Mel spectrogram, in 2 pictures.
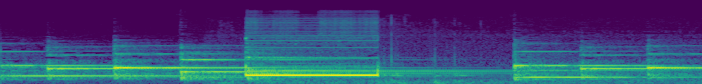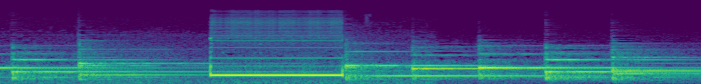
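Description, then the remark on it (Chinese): A telephone ringback plays as a bright electronic melody of stepped beeping tones while a call goes unanswered after nine in the evening, the short phrase repeating twice with no answer and no voices. “直到出了语音提示，也没有人接电话。”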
